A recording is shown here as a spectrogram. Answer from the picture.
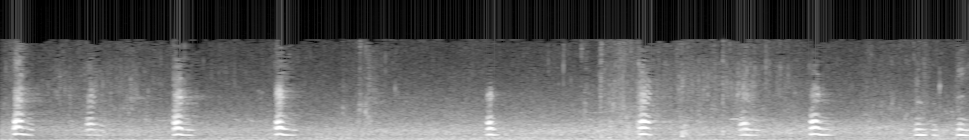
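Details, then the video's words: Eurasian coots at Duingt beach on Lake Annecy, Haute-Savoie, French Alps, give short, nasal, honking 'kowk' notes about twice a second at irregular intervals, over a steady background hiss. "Le chant de la Foulque Macroule"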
